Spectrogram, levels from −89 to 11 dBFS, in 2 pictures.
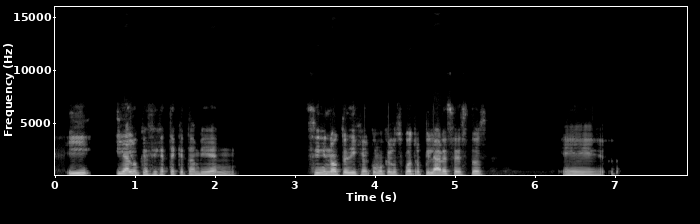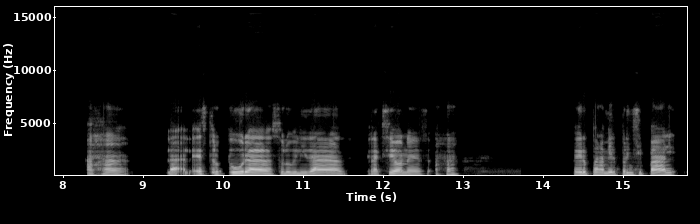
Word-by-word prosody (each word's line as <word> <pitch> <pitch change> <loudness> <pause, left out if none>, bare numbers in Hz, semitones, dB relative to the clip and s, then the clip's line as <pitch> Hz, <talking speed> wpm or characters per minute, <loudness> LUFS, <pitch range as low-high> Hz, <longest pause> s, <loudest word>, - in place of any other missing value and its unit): Y 150 +1 +1 0.3
y 145 - +1
algo 150 +3 +3
que 165 -1 -4
fíjate 160 +2 -6
que 155 - -7
también 110 +2 -5 0.9
sí, 165 -1 -2
no, 150 +2 +4
te 130 - 0
dije 150 +7 -1
como 120 -5 -3
que - - -3
los 100 0 -6
4 120 +5 -1
pilares 115 -1 +3
estos, 110 +1 -2 0.9
eh 90 -1 -6 1.4
Ajá, 135 +8 -2 0.5
la - - +5
l - - -5
estructura, 130 -4 +4
solubilidad, 115 +4 +2 0.3
reacciones, 125 -1 0
ajá. 165 +12 -8 1.4
Pero 135 0 +2
para 135 -2 +1
mí 125 - 0
el 130 - -2
principal 165 +3 +1
125 Hz, 115 wpm, -24 LUFS, 110-145 Hz, 1.4 s, la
